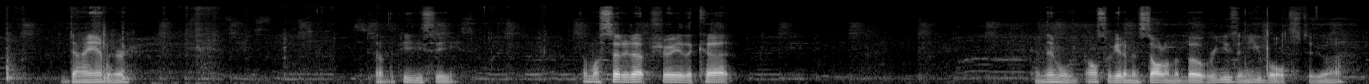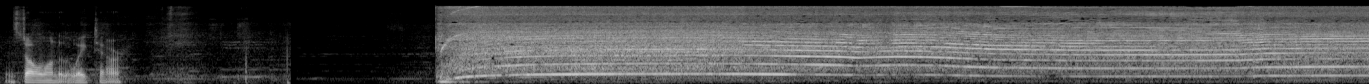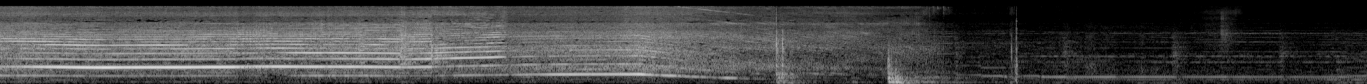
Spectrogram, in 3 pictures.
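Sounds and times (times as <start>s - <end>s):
trim router whining: 18.0s - 37.1s.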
